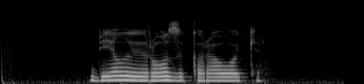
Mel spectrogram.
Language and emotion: Russian, neutral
